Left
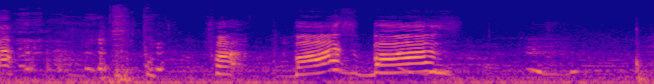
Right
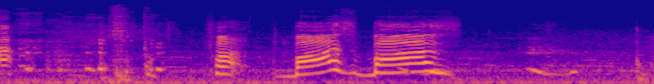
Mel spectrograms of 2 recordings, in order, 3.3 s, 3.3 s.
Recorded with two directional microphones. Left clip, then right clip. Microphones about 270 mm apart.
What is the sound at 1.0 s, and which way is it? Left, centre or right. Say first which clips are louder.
A woman's voice: right 4 dB; centre.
